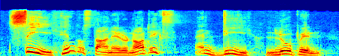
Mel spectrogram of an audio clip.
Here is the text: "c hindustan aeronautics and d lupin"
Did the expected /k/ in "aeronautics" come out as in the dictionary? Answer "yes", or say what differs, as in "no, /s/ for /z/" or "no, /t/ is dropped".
yes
